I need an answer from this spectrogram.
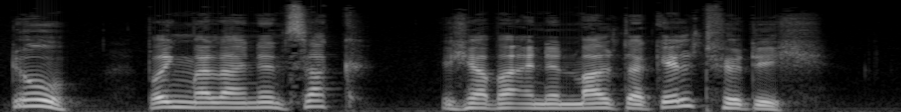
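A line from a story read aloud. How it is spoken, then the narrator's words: Called out. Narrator (German): rief Hans ihm entgegen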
